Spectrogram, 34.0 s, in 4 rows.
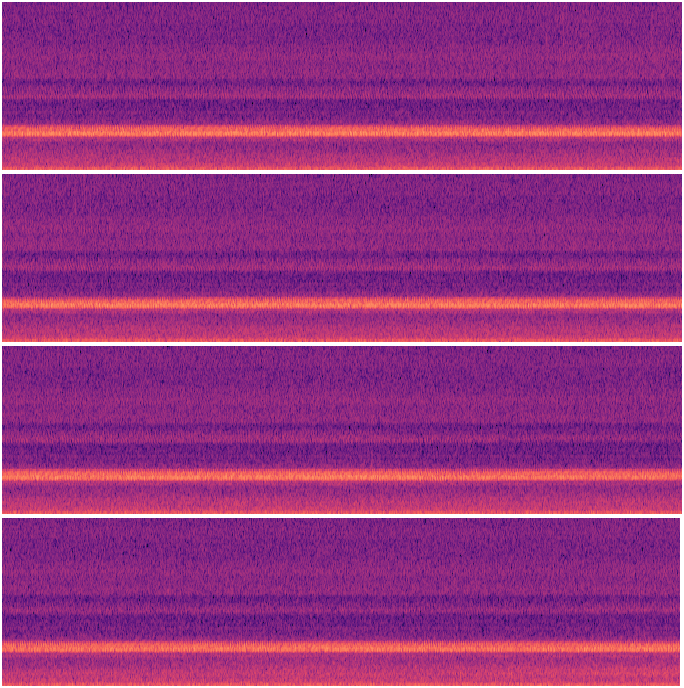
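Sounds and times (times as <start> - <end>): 
cicadas on a city night: 0.0 - 33.9.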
